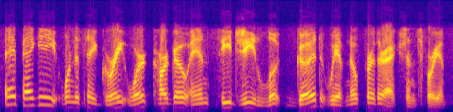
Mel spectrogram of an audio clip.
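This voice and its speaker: A man's voice: mid-range voice, lively intonation, normal speed, no echo. A man speaking as capsule communicator from mission control, in short businesslike calls over a narrow, distant radio link. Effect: narrow, distant space-to-ground radio link. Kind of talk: brief mission radio call. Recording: tinny distant radio line.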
